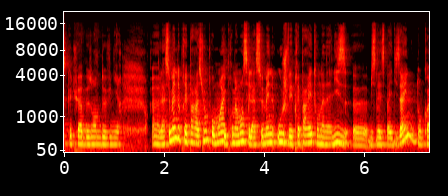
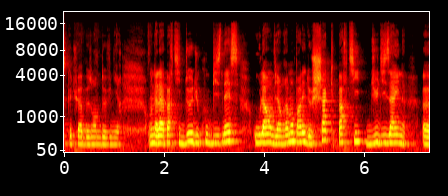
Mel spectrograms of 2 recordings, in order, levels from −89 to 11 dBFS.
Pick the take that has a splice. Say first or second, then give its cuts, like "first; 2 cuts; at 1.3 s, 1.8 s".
first; 2 cuts; at 1.6 s, 3.2 s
